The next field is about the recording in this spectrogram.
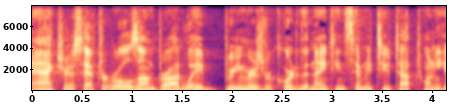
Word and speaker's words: Bremers: Uh, but here's the exciting thing about it is that Bremer's, uh, eh, her surname is pronounced Bremer's, rhymes with dreamers, even though it's B R E M E R S.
